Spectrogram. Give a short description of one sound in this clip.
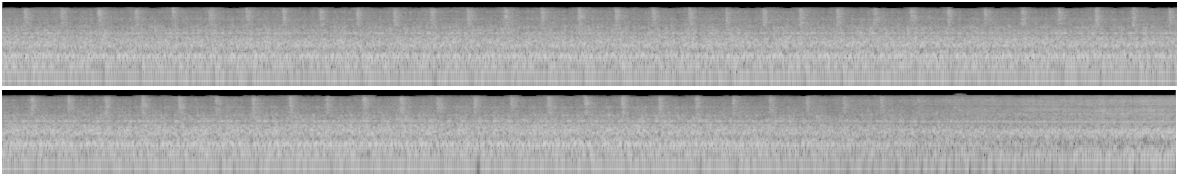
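A train rolls along rails, heard from inside a locomotive cab.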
